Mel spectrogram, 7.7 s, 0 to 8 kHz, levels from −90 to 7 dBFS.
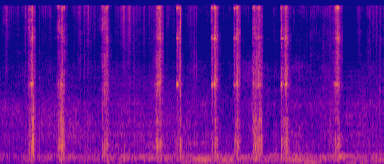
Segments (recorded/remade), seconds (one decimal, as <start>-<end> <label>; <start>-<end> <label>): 0.0-2.1 recorded; 2.1-3.3 remade; 3.3-6.5 recorded; 6.5-7.3 remade; 7.3-7.7 recorded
